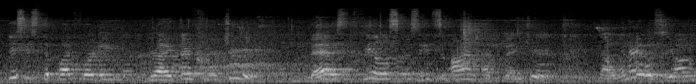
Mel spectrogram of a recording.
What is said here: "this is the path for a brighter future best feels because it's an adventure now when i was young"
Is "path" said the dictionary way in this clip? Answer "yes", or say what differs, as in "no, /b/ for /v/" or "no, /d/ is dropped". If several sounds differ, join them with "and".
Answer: no, /t/ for /θ/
